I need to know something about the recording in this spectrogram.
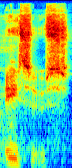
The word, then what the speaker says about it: Asus: Asus. Or Asus is the proper way to say it, but...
